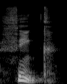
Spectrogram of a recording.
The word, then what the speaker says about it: think: a short I now let's look at the combination of I and K like think we use the long e sound think other words sink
